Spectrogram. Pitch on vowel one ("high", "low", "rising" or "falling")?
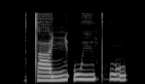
low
